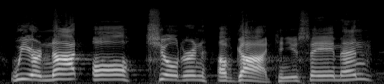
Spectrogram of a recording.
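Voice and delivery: normal talking voice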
